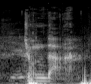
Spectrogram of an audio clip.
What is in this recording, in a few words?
"jonda", minamiyamagata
